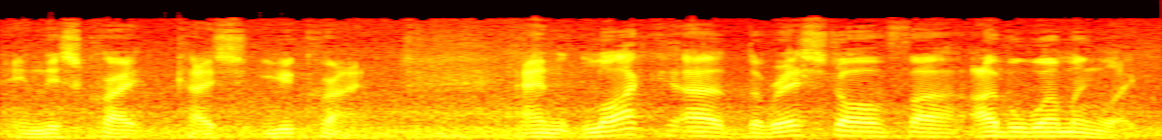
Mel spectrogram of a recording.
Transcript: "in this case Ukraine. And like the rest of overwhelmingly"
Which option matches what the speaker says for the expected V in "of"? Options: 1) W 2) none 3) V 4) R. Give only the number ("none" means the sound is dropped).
3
